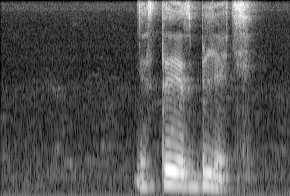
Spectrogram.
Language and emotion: Russian, angry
